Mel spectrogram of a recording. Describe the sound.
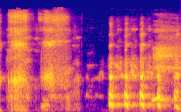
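A voice imitates a man's incessant snoring: two harsh, breathy snorts, a brief pause, then a quick run of throaty, voiced rattling pulses, fairly loud and with no other talk.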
